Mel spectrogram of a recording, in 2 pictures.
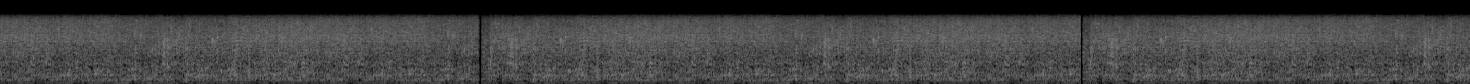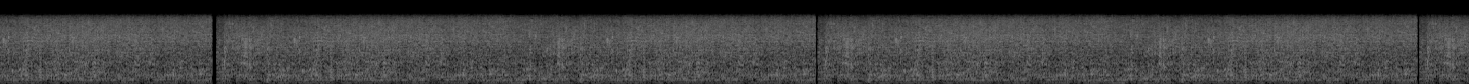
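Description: Flour-coated chicken breast pieces sizzling in hot oil in a non-stick frying pan, a steady, even sizzle.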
